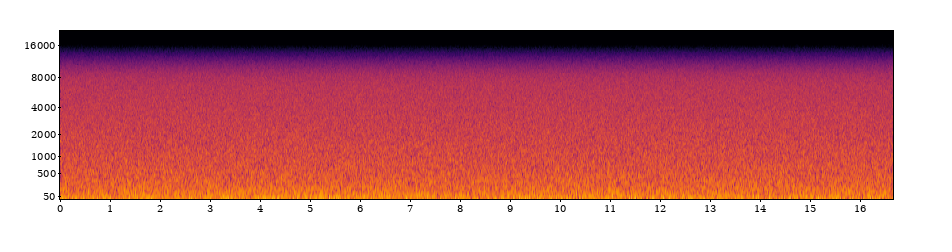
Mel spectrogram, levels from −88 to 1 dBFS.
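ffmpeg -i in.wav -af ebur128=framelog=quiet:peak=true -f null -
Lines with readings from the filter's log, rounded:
Integrated loudness:
  I:         -19.1 LUFS
  Threshold: -29.1 LUFS
Loudness range:
  LRA:         0.2 LU
  Threshold: -39.1 LUFS
  LRA low:   -19.1 LUFS
  LRA high:  -19.0 LUFS
True peak:
  Peak:       -5.7 dBFS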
